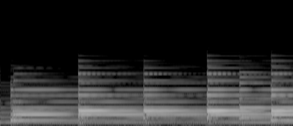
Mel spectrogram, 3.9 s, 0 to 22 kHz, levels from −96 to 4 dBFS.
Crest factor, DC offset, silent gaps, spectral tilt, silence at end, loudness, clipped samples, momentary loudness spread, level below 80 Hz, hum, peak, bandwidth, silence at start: 14 dB; under 0.1%; none; -8 dB/octave; 0 s; -34 LUFS; under 0.1%; 7 LU; -72 dBFS; none; -20 dBFS; 3.7 kHz; 0 s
